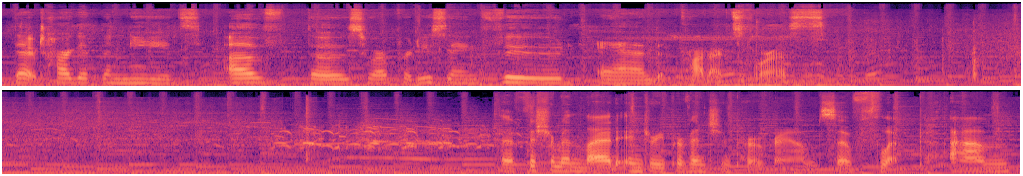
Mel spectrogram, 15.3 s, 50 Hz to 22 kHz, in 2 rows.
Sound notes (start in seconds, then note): 8.9 seagulls calling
